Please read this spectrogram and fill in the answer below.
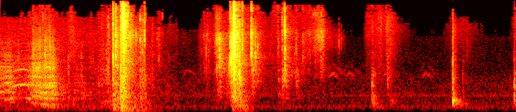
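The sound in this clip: A door is shut by an old man on a doctor outside his property: two loud, heavy thuds, then a few lighter knocks and rattles with quiet gaps between them.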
